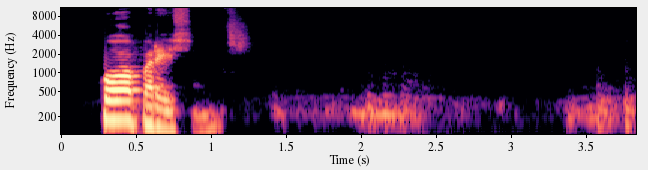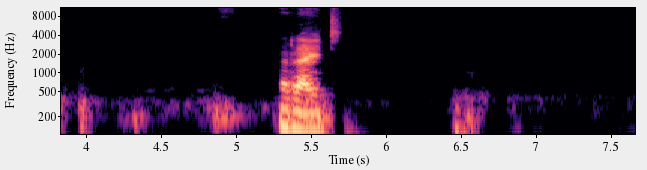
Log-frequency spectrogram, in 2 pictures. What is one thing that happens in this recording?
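A man lectures through a microphone, speaking with emphasis.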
